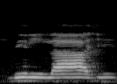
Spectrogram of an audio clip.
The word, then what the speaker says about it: লিল্লাহি: আর যখন আল্লাহ শব্দের লামের পূর্বে আমরা কাসরা জের পাব তখন কি উচ্চারণ হবে? পাতলা উচ্চারণ হবে। যেমন আল্লাহ শব্দের আগে জের। যেমন লিল্লাহি। বুঝতে পারলাম?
